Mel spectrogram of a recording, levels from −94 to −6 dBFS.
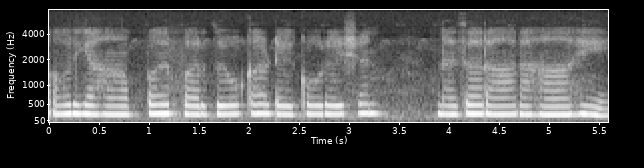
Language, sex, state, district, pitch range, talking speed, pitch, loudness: Hindi, female, Rajasthan, Jaipur, 220-240 Hz, 105 wpm, 230 Hz, -14 LUFS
